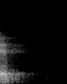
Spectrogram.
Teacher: I still prepare pressing with the tongue at the end, so I stop the airflow. It. Can you feel it?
